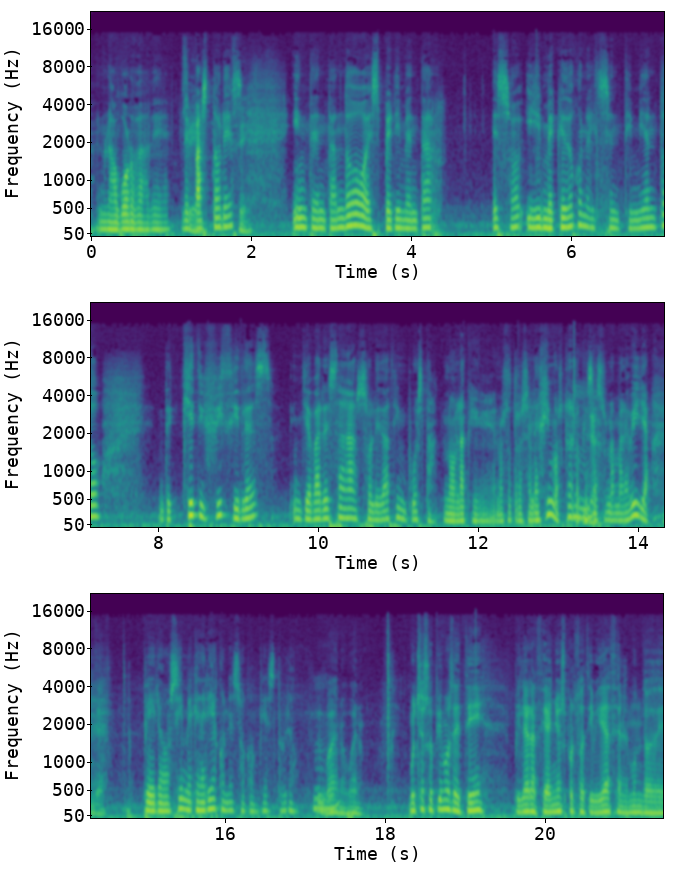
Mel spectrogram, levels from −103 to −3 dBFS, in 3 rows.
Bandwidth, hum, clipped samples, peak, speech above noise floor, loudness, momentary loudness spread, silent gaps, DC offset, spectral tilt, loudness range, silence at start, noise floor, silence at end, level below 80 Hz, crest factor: 11 kHz; none; under 0.1%; 0 dBFS; 21 dB; -24 LUFS; 14 LU; none; under 0.1%; -6.5 dB/octave; 3 LU; 0 s; -43 dBFS; 0 s; -40 dBFS; 22 dB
